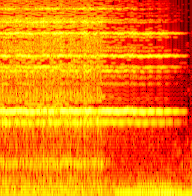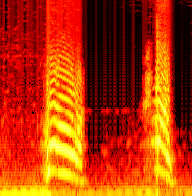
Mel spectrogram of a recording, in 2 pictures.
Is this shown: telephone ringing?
yes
